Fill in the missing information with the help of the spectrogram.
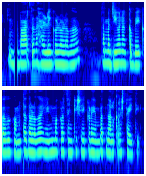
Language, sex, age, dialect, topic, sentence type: Kannada, female, 41-45, Dharwad Kannada, agriculture, statement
